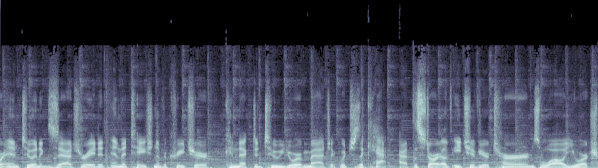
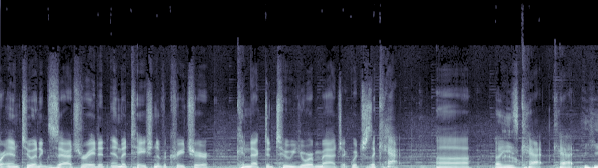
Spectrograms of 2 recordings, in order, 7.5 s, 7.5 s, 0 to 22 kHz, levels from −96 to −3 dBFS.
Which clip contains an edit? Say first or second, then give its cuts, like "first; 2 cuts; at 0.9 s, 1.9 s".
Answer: first; 2 cuts; at 2.7 s, 4.9 s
